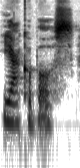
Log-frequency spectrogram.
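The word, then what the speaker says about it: Ἰάκωβος: In Aramaic, his name would have been pronounced Zavdi, and in Greek, Jakobos.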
